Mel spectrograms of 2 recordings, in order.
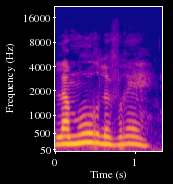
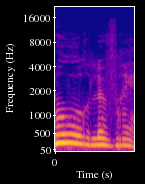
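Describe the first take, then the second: First: L'amour le vrai with French throaty R's; French pronunciation. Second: L'amour le vrai with guttural French R's. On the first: Host asks singer to repeat the French, throaty R's. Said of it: "Say that again". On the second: Host asks her again, French throaty R's. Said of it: "You got the R's there". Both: Shown as a demonstration.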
